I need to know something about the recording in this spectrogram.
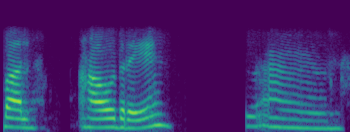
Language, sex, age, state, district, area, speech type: Kannada, female, 45-60, Karnataka, Gulbarga, urban, conversation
